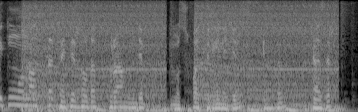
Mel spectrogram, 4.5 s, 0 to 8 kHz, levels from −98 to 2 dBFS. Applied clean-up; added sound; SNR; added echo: none; Engine / Car; 2 dB; none.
